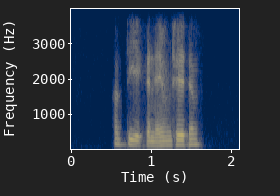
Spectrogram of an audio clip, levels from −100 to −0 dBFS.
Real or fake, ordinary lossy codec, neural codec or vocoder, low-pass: fake; Opus, 16 kbps; codec, 16 kHz, 0.8 kbps, ZipCodec; 3.6 kHz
